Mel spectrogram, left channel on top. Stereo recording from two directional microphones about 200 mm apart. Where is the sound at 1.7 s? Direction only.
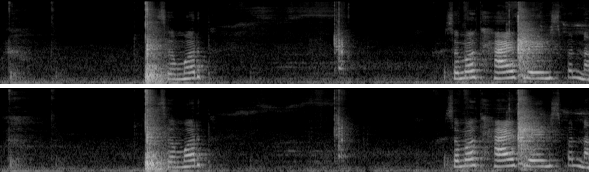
15° left (ahead or behind).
